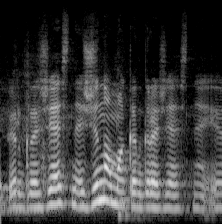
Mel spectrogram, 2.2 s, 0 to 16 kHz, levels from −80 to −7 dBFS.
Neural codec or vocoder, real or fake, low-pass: none; real; 14.4 kHz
